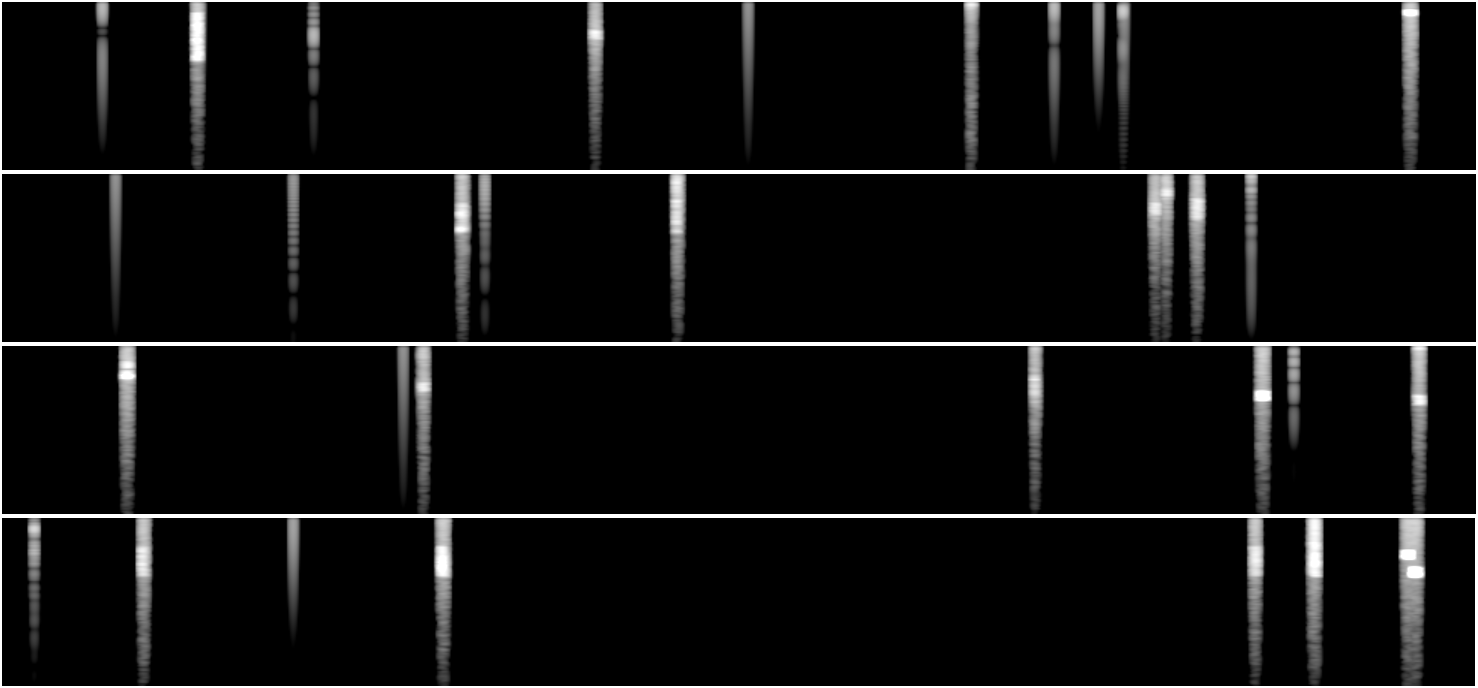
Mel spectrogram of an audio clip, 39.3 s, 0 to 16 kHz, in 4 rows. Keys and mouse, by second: 0.3 click, 2.1 click, 3.4-7.0 drag, 27.8-29.5 drag, 32.3-39.3 drag.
